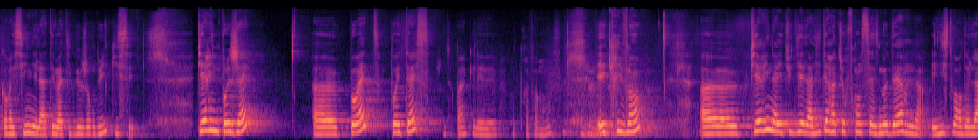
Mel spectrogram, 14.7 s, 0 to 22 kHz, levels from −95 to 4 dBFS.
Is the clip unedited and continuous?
no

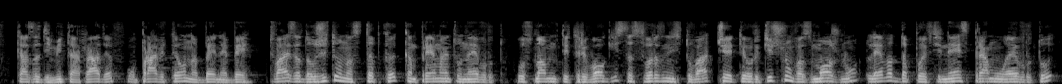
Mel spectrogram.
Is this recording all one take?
no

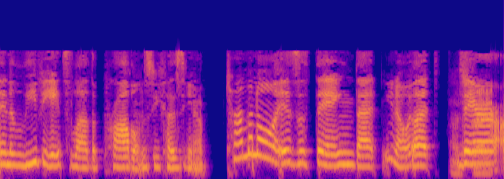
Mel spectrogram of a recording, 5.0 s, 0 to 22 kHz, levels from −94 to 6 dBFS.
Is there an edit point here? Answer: yes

